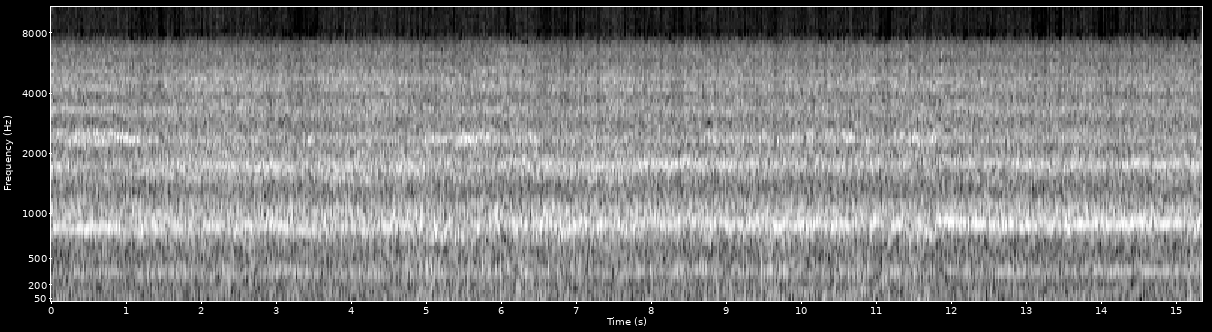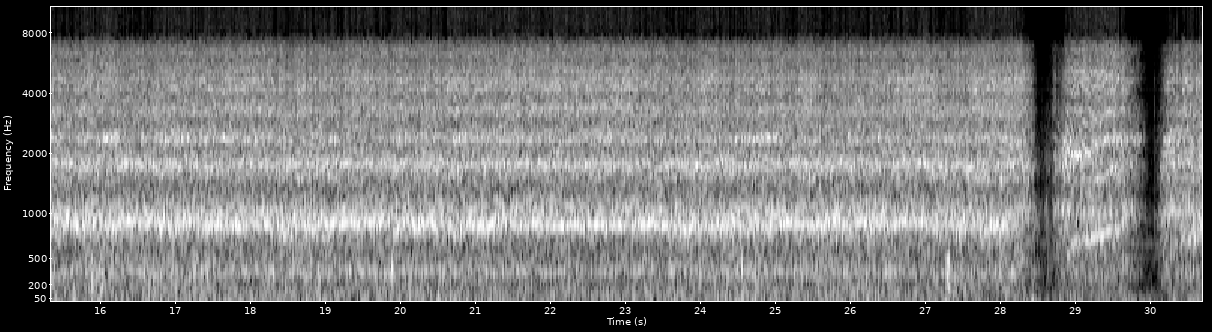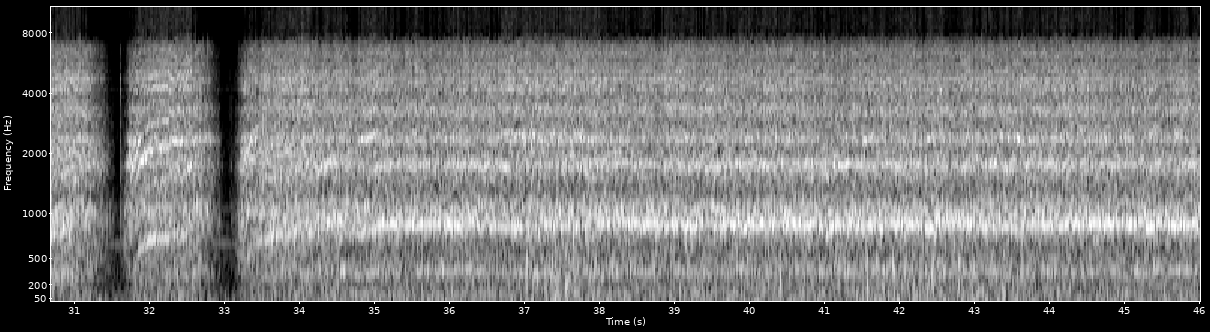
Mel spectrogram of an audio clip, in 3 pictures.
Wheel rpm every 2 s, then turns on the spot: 210, 210, 210, 220, 230, 240, 240, 230, 230, 220, 230, 230, 220, 220, 100, 90, 120, 220, 230, 230, 230, 230, 230.
none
